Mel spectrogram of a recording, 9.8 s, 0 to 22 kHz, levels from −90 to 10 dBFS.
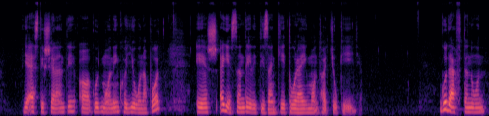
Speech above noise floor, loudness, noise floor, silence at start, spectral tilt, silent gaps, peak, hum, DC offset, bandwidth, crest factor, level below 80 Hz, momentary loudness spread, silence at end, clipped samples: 43 dB; -29 LUFS; -71 dBFS; 0.45 s; -5.5 dB/octave; none; -10 dBFS; none; under 0.1%; over 20 kHz; 20 dB; -74 dBFS; 9 LU; 0.1 s; under 0.1%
